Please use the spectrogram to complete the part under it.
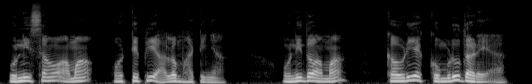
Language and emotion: Santali, fearful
